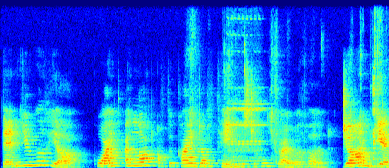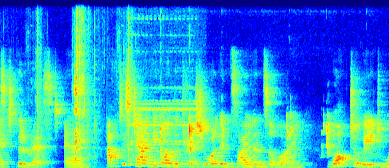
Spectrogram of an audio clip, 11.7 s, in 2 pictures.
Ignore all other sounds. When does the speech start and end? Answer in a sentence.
You can hear the speech from 0.0 to 11.6 s.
